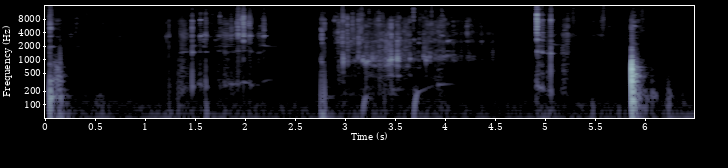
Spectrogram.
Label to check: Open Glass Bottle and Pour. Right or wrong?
Right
